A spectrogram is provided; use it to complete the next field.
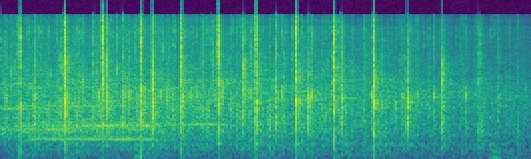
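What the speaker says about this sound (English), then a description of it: "I'd ask you to join me in giving both our faculty and our staff one more round of applause." A graduation-ceremony crowd applauds faculty and staff, broad steady clapping at a distance, with several sharper nearby claps standing out in an irregular pattern.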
